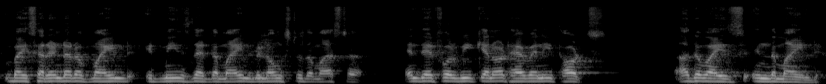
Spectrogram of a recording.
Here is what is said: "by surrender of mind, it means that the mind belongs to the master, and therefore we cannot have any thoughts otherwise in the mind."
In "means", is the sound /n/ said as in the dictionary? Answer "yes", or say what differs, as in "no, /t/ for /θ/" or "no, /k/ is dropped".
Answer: yes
